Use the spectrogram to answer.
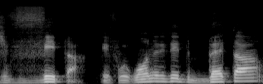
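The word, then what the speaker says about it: βήτα: And we had those up here, and we know now, summing up the class, we know that this is alpha, this is not beta, this is vita.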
